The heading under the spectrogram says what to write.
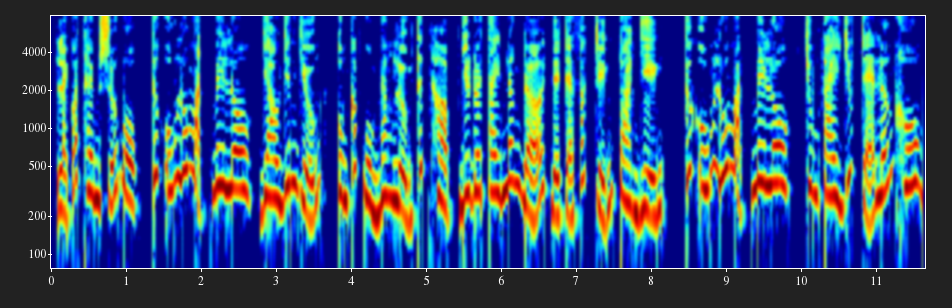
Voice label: South Female Vietnamese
